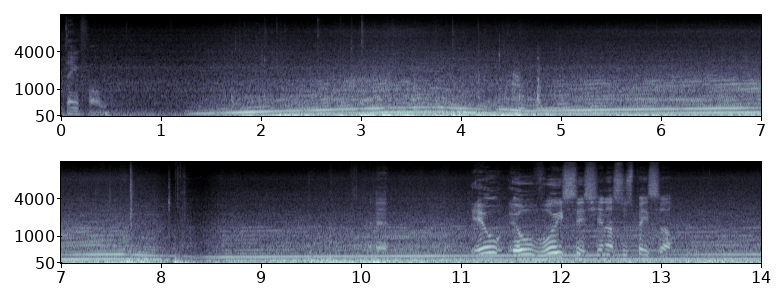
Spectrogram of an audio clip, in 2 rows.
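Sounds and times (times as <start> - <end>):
car engine accelerating through gears: 1.2 - 14.0.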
